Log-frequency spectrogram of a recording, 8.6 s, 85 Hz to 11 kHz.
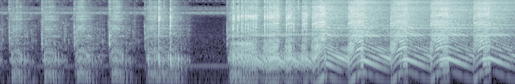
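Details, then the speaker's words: Stihl MS200T saw with aftermarket carburetor, intake boot and fuel filter, new carb kit fitted, after cold start: blips a few times, then a high idle hunting up and down with heavy smoke; idle creeping up from air leak, worn crank seals. "it usually goes out of tune once it warms up you'll notice how much smoke is coming out of this it's starting to idle up already"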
